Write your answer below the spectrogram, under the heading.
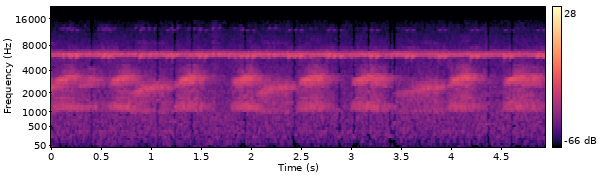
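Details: Night frog chorus in Florida under moonlight, with rhythmic bursts of raspy, trilling calls about twice a second, some voices alternating, laid over a continuous high-pitched insect whine.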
